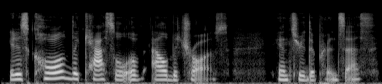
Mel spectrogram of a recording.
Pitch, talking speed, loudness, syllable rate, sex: 230 Hz, 155 wpm, -19 LUFS, 5.7 syllables/s, female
